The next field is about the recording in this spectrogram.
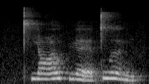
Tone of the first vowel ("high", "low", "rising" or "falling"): rising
